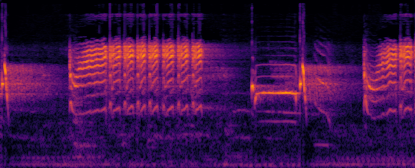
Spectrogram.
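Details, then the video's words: Female prinia singing a clear, long trill. Dense buzzy high trills run about a second and a half, broken by a short steady whistled note and a sharp click, then another rattling burst. "PRENJAK GACOR - MASTERAN BETINA, SUARA JERNIH, NGETIR PANJANG"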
